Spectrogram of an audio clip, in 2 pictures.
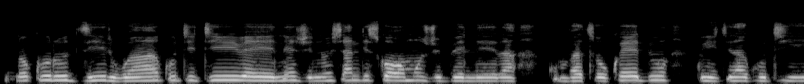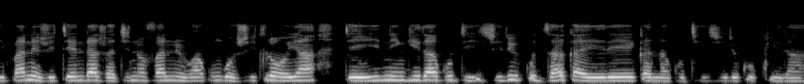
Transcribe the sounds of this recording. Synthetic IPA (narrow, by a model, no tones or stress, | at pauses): ino̞kuɾud͡zirwakutitiʋe̞ne̞ʐino̞ʃandiswawomuʐibʱe̞ɮe̞ra | kumbat͡so̞kwe̞ɗu | kuitirakutipane̞ʐite̞ndaʐatino̞fanirwakuŋɡo̞ʐit͡ɬo̞jateiniŋɡiɾakutiʐiɾikud͡zakaeɾe̞kanakutiʐiɾikukwiːra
